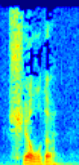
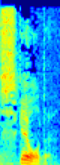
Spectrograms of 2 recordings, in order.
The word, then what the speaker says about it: Schilder: I pronounced it Schilder, S-C-H, in Dutch. The Dutch, contrary to the Germans, like to pronounce the S-C-H, I think, out of enmity toward the Germans, as Skilder. So I'm calling it Skilder.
